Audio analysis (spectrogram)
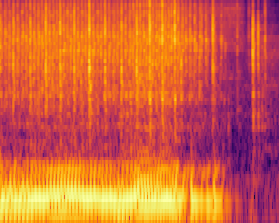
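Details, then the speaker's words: Mazda Miata rough idle with a steady, deep low knock, then it dies, after new coil packs, spark plugs, a ground fix and timing work; owner suspects bad rod knock, not confirmed; a little throttle kills it. "okay guys after a lot of trial and error i definitely gotta run in but if you can hear that this thing's got rod knocked bad that's got to be rodnock"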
